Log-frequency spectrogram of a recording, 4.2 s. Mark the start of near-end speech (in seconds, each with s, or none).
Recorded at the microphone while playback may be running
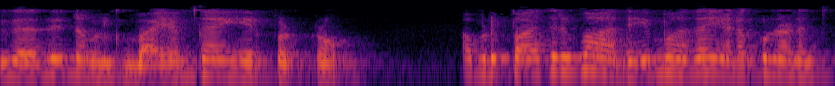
none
